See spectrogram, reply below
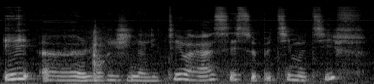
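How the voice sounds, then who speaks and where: A woman in her thirties, hoarse from a cold, hosting a casual knitting vlog with many hesitations and soft asides. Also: mid-range voice, unhurried, background noise. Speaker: knitting podcast host.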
